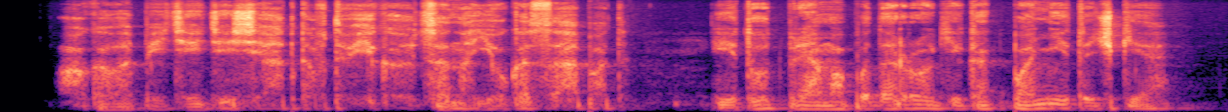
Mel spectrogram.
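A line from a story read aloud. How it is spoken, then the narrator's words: Whisper. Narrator (Russian): прошептал Атчесон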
